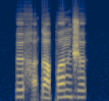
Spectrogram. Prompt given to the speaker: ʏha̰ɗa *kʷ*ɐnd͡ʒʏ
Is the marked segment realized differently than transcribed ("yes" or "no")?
yes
